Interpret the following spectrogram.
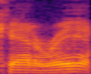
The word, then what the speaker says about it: Cadaret: I've always pronounced it Cadaret. I think the T is silent.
